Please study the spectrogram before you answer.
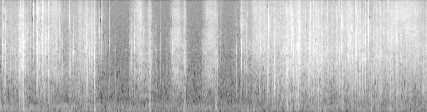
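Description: Gloved fingertips pick up a small black plastic postal mailer with a white address label and something inside, then squeeze and crinkle it. Bright, crisp plastic crinkling comes in bursts with brief quieter gaps, then settles into steady, continuous rustling for the rest of the clip.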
